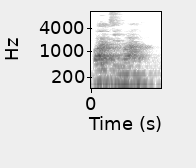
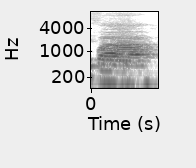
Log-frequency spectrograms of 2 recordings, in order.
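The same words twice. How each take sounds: First: Said in the usual way. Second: Fatima stretched into separate syllables, FA, TI, MA, with gaps. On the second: Shown as a demonstration. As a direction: break Fatima slowly into its three syllables. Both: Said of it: "They may, they may say".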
